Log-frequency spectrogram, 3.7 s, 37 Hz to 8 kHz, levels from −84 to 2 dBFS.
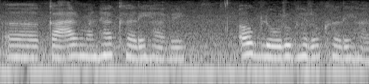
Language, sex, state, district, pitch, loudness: Chhattisgarhi, female, Chhattisgarh, Rajnandgaon, 205 Hz, -16 LUFS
